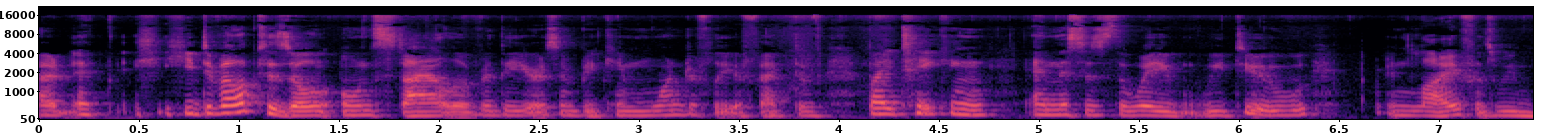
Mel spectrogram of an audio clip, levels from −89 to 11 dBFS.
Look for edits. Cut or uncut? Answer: uncut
